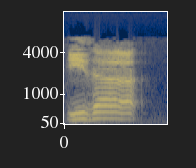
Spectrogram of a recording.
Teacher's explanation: The dhal, my tongue is outside.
